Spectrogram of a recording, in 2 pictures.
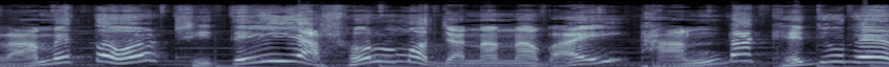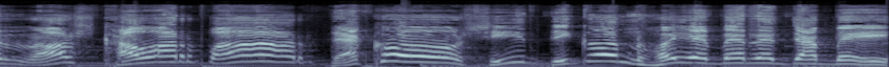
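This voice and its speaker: In a cartoonish character voice, the speaker moves at a fairly slow pace while music plays clearly in the background. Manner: warm, storytelling.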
